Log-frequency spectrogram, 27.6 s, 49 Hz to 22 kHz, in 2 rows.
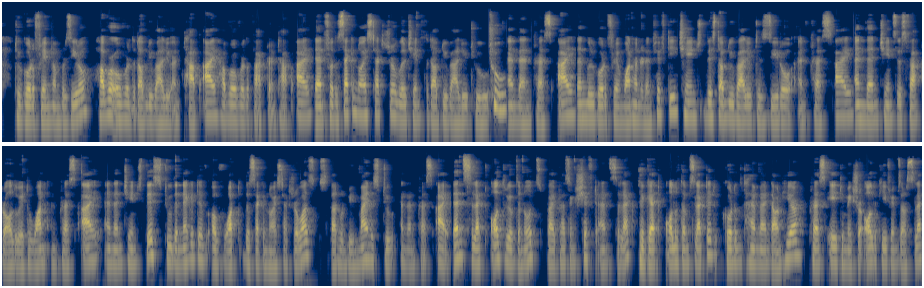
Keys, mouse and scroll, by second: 3.0 i, 4.2 i, 4.6 middle click, 6.1-7.5 drag, 8.3 i, 9.6 click, 10.7-12.0 drag, 12.7 middle click, 12.7 i, 13.6 click, 15.5 i, 16.3-19.2 drag, 20.0 i, 20.7 click, 21.6 shift+click, 22.4 shift+click, 22.8-23.2 scroll down 2, 26.2 a.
